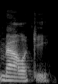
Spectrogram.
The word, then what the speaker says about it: Malachi: and the case is from a book by Malachi Martin Maliki or Maliki ma well uh he pronounced it Maliki Maliki okay yep father Maliki Martin so I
